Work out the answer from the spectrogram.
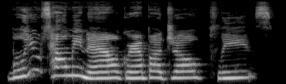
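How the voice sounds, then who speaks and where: A woman's voice: high voice, slow pace, a bit bright, voice pushed up. A woman reading a children's story, voicing a curious, polite little boy who asks things earnestly. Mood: pleading. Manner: questioning, earnest.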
